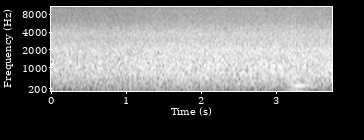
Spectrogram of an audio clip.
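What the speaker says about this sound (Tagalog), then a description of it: "Bira talaga ulan, lakas oh." A heavy downpour of rain on a rainy day, a continuous loud wash of falling water, steady throughout with a faint low murmur near the end.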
